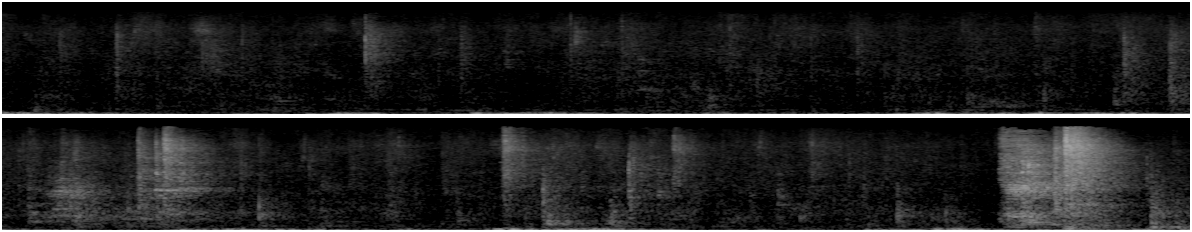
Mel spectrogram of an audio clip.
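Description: Audience members murmur quietly in a large echoing hall.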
